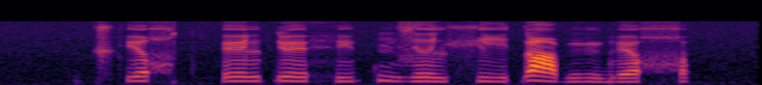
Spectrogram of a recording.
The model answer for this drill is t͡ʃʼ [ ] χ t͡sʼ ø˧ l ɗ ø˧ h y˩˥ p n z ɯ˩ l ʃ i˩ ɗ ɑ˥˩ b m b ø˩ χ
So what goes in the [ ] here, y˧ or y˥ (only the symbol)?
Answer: y˧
